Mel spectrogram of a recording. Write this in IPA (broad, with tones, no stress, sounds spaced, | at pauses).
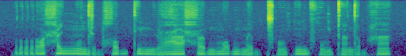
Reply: r ɔ˥ ħ i˥ ŋ õ˥ d e˩ b χ o˥ b tʲ ə̃˥ m y˩ ʕ a˥ ħ œ˥ b m ɔ˥ b m ɛ˩ b t͡sʼ ɔ̃˩ p ĩ˥ b f ɔ̃˩ b tʲ œ̃˩ dˤ i˩ b h ã˥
